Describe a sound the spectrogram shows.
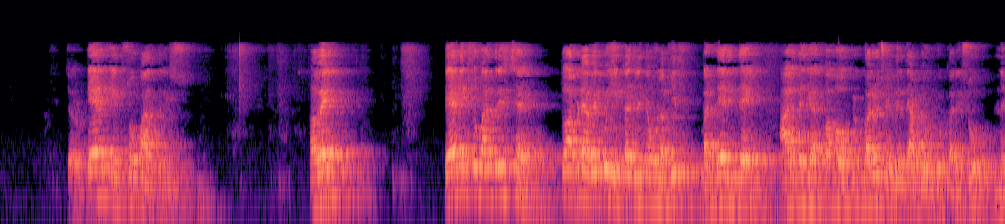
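A man speaks calmly and clearly, close by.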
